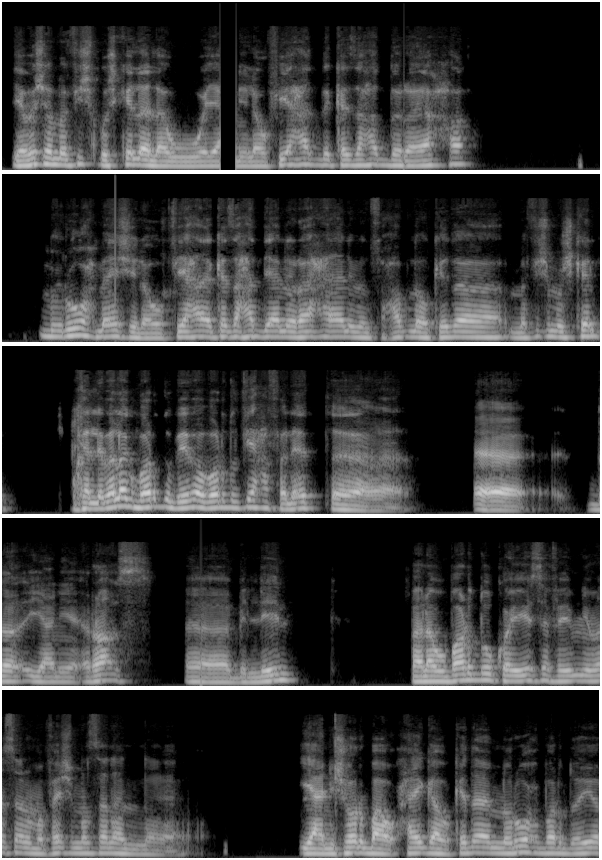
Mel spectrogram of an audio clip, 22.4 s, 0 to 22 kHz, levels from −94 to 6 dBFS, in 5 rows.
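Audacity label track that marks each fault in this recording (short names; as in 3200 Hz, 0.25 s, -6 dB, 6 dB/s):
1.630000	1.750000	gap 0.123 s
3.010000	3.010000	gap 3.3 ms
5.330000	5.330000	pop -9 dBFS
14.940000	14.950000	gap 7.5 ms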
